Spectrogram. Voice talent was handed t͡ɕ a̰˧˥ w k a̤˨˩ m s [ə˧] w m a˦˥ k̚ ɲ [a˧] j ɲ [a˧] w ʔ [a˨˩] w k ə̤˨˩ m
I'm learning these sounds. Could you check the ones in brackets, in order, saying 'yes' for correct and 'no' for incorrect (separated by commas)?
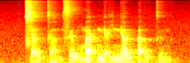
yes, no, no, no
